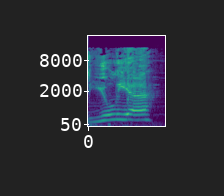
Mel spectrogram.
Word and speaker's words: Yulia: All right, so her name is Yulia, like Julia, but yes, pronounced Yulia.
